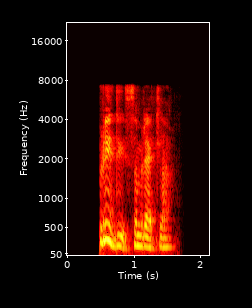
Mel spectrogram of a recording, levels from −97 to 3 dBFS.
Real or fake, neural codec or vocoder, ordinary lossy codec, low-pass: fake; codec, 16 kHz, 4.8 kbps, FACodec; none; 7.2 kHz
